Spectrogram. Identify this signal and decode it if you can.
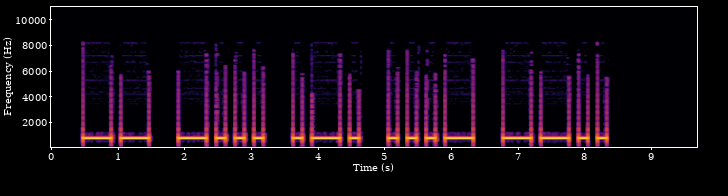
Morse code, heard as a keyed tone, about 8 wpm, 800 Hz. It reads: MBRVZ
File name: LEZIONI / 7 GF9Z / 7 GF9Z 8wpm 3213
